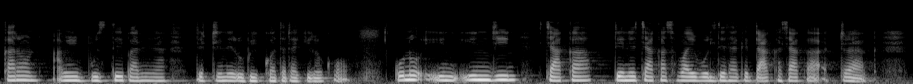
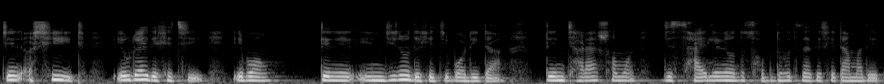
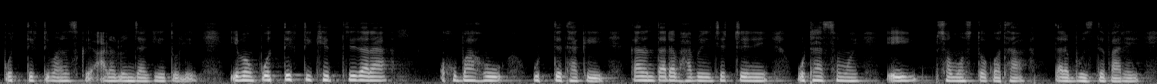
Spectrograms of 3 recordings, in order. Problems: constant background noise, low volume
